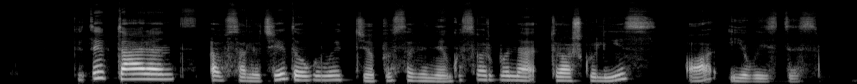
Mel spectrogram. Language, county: Lithuanian, Kaunas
